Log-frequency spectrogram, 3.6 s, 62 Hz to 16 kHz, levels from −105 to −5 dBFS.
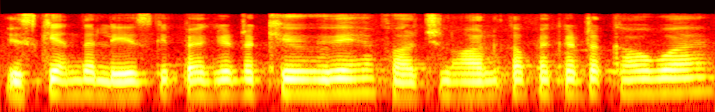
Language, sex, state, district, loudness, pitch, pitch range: Hindi, male, Uttar Pradesh, Lucknow, -17 LUFS, 155 Hz, 145-160 Hz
